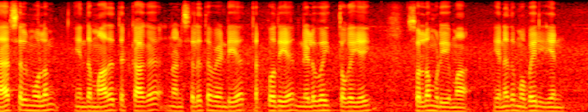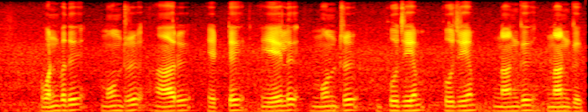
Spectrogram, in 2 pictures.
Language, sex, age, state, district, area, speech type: Tamil, male, 18-30, Tamil Nadu, Namakkal, rural, read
